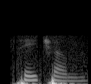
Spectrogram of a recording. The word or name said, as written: sachem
